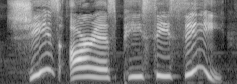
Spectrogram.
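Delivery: high, slow, loud protest; incredulous cry. Acted. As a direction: cry out each letter in disbelief. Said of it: "cried Mister Jenkins".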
